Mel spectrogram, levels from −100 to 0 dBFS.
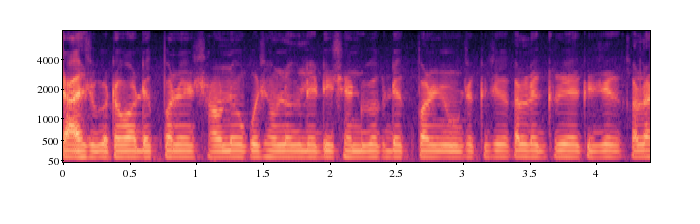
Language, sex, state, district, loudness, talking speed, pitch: Hindi, male, Bihar, Katihar, -21 LUFS, 120 wpm, 140 Hz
